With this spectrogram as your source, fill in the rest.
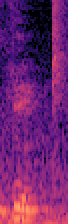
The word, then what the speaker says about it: Φ: Φ, a pronúncia é assim, Φ.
